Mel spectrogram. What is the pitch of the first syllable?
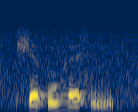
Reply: high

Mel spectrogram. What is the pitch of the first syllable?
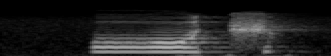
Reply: high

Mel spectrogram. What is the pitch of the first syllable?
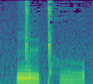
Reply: falling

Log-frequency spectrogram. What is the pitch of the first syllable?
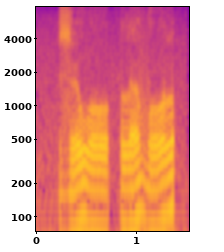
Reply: rising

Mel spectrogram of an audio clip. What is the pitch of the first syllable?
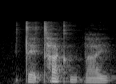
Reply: low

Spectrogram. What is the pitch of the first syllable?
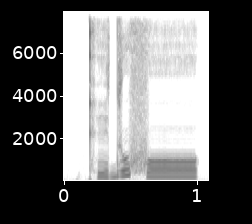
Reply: low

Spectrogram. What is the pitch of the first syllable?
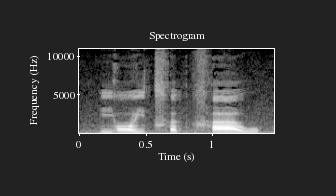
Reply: rising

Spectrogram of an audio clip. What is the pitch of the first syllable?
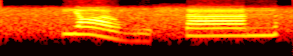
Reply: falling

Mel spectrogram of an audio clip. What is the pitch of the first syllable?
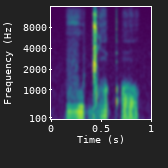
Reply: low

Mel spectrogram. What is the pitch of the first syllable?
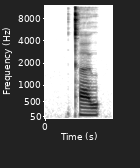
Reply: low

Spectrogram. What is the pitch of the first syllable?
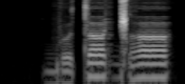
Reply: low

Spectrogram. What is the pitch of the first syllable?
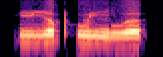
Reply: rising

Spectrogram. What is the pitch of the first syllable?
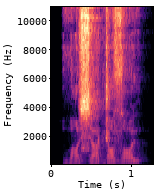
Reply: low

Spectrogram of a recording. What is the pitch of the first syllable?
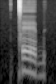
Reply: falling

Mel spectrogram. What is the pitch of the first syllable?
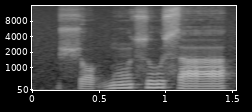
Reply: low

